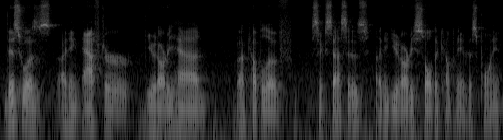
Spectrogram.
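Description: A man's voice: low voice, little pitch movement, moderate pace, vocal fry, a bit bright, slight background noise. A man in his thirties hosting a podcast, asking interview questions in a friendly, eager way with frequent word repeats, at a desk mic in a small studio. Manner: friendly, enthusiastic, repeats words. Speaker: podcast host. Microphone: desk podcast microphone.

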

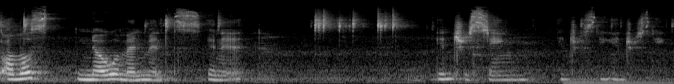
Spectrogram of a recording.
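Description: A woman's voice: fairly high pitch, background noise. A young woman with a stuffy, nasal, partly lost voice chatting casually while repotting plants, trailing into murmured asides. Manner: chatty, self-doubting, many fillers and murmured asides. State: congested, nasal, voice partly gone. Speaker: plant vlogger. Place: indoors at a table.

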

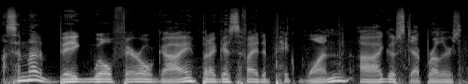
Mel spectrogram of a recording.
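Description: A young man chats casually as co-host of a gaming video. His voice sits at an ordinary middle pitch, and he speaks conversationally, as if to a friend beside him. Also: lively intonation, a little fast, a little hiss or hum. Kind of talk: casual chat.

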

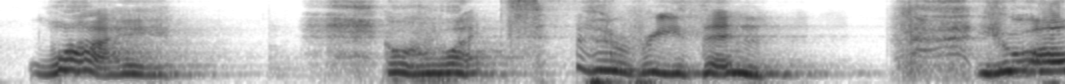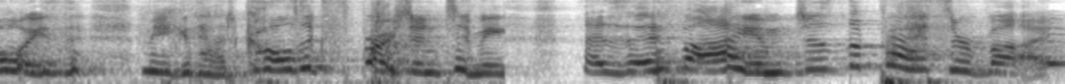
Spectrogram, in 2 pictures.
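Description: Casting: unhinged yandere schoolgirl for manga dub, very slow, drawn-out delivery, highly animated pitch, obsessive and theatrical. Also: full character voice. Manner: theatrical, swinging between sweet cooing and tearful outbursts. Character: crazed yandere schoolgirl, obsessive, jealous, tearfully menacing. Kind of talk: dramatic manga dub voice acting.

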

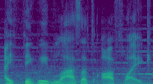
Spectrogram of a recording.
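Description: A man's voice: medium pitch, expressive, unhurried, gravelly. A man in his twenties chatting casually as a game streamer, rambling and cutting himself off, close on a desk mic. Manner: rambling, self-interrupting. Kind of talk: casual livestream chat. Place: small room indoors. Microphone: desk mic close to the mouth. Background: game music.

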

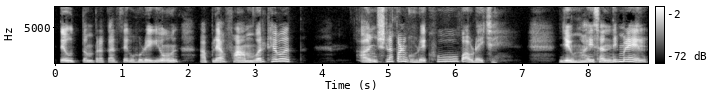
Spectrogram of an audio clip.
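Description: A woman's voice: medium pitch, a little mellow, dry recording, clean studio sound. A woman storyteller narrating for children, explaining things simply and speaking directly to young listeners.

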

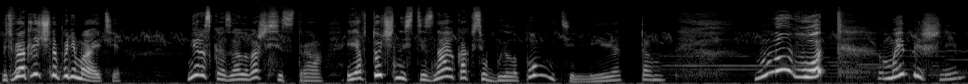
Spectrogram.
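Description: A woman's voice: a little high, huge pitch swings, normal speed, soft background music. An actress playing a capricious, teasing, bored young provincial woman in a radio play, mocking and imperious. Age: young adult.

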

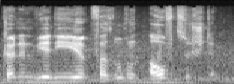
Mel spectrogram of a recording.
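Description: A man's voice: a little high, little pitch movement, moderate pace, noisy background. A man taking part in a tabletop roleplay on a video call, chatting casually as a player. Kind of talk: casual game chat. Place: home room on video call. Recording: music under the voice.

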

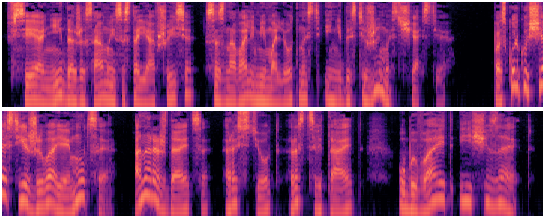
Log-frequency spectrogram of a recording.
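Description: A man reads a nonfiction book as a scripted narration. His voice sits at an average male pitch, and he phrases deliberately, leaving measured pauses. The sound is dry, with no room around it. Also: animated, a bit bright, no room sound. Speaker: audiobook narrator.

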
